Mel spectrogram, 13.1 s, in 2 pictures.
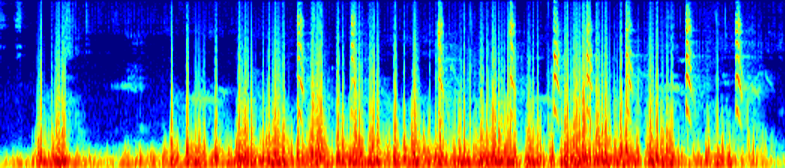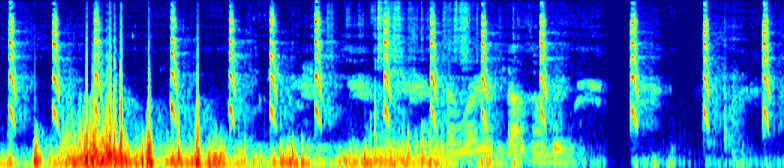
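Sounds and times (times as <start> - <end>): wind buffeting microphone: 0.0 - 13.0
bird squeaky calls: 3.6 - 13.0.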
